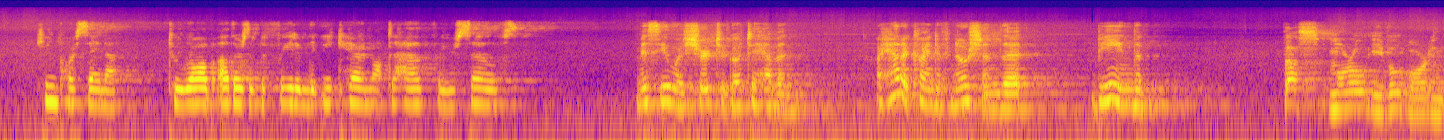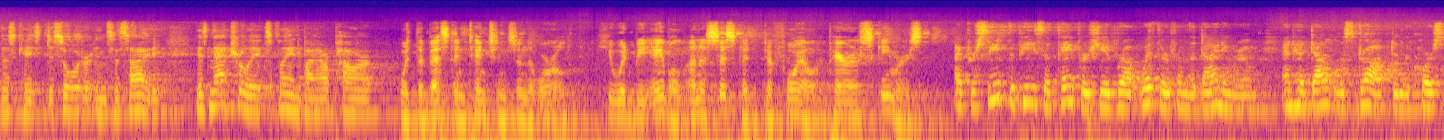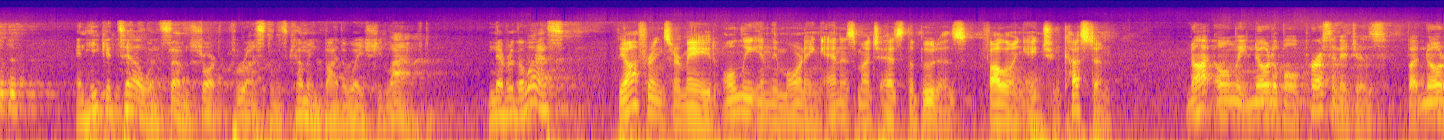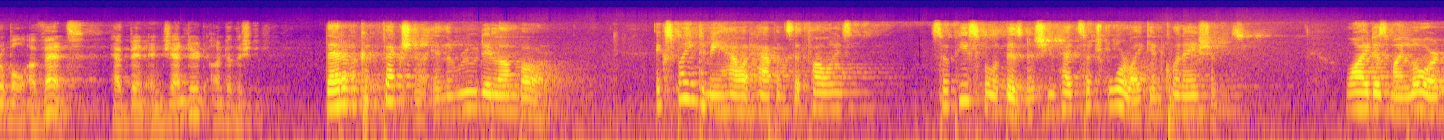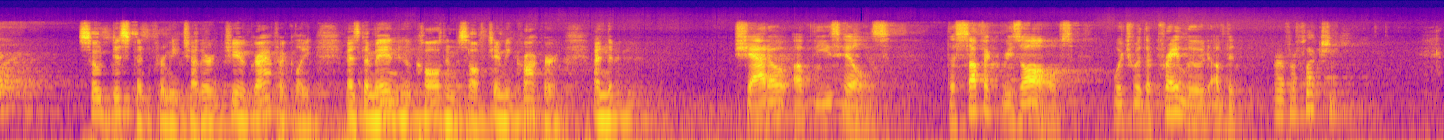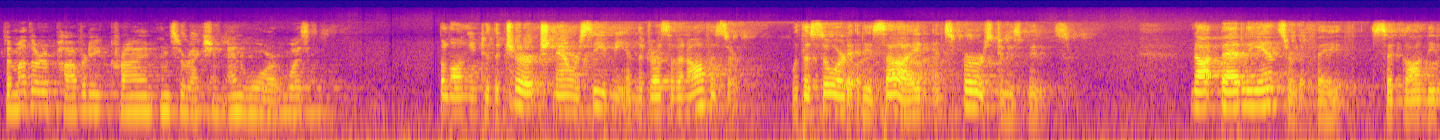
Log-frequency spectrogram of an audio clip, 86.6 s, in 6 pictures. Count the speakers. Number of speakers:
9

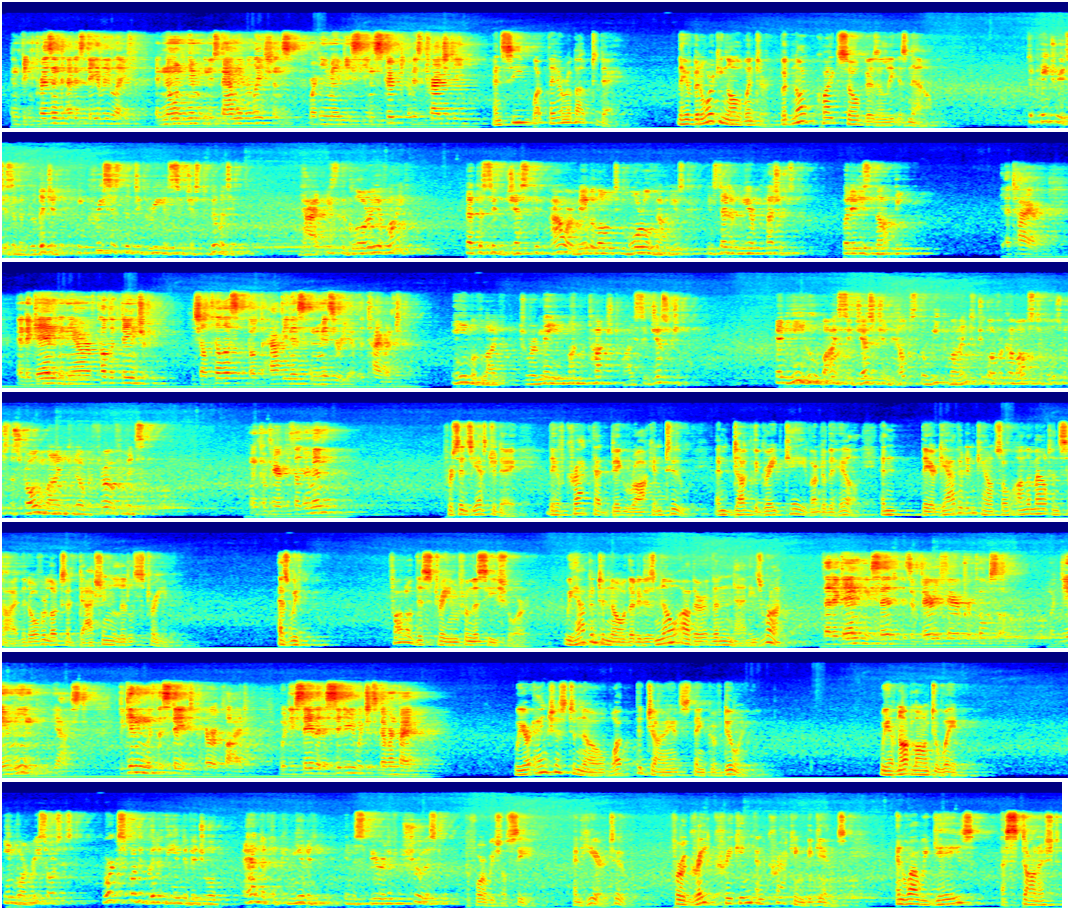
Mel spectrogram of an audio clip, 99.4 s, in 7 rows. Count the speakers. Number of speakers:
3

